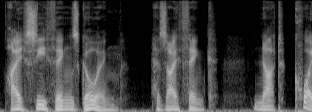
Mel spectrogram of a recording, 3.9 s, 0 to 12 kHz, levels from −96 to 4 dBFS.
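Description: Nothing goes wrong anywhere in this bit of speech; there's no moment where a technical fault shows up.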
